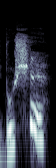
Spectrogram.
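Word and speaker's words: Bouchette: você que é um rapaz estudado, por favor, elucide para mim como é que é a pronúncia. Ed Boucher. – Pronto. Boa. Sim.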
